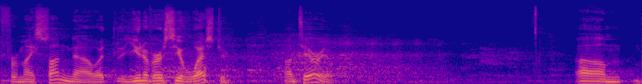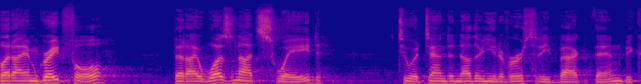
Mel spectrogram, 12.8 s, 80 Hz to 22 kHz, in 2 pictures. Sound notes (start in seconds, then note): 1.0 audience laughs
